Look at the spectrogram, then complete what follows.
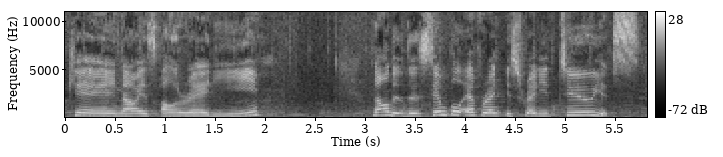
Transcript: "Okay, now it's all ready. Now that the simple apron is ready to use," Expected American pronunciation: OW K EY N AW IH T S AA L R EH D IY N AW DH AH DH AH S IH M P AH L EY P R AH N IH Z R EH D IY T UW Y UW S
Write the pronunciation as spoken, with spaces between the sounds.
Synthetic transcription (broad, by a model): K EY N AW IH T S AA L R EH D IY N AW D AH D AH S IH M P AH L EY F R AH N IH S R EH D IY T UW Y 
